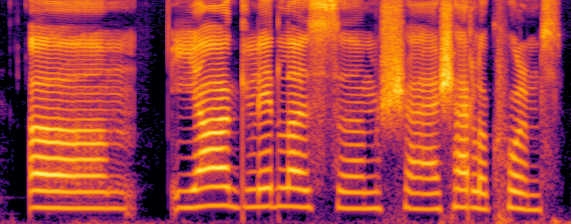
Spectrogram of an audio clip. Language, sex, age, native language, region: Slovenian, female, 12-17, Slovenian, Savinja region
